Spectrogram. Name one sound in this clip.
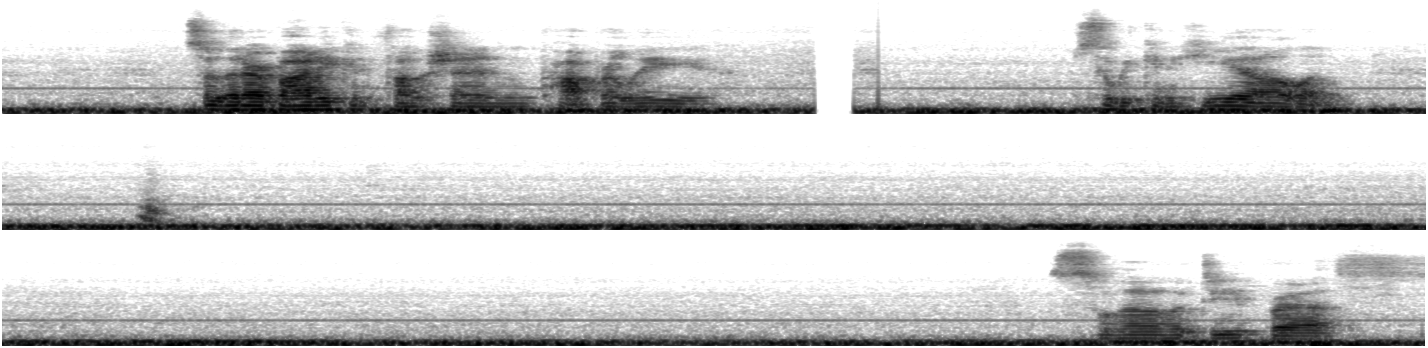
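A man speaks calmly and softly close by.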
